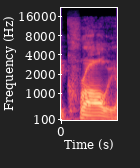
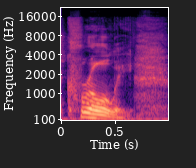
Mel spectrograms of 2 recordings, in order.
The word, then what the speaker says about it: Crowley: rituals inspired by Alastair a lot of people say Crowley I believe the proper pronunciation is Crowley who founded the religion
